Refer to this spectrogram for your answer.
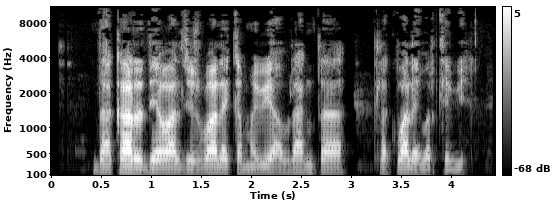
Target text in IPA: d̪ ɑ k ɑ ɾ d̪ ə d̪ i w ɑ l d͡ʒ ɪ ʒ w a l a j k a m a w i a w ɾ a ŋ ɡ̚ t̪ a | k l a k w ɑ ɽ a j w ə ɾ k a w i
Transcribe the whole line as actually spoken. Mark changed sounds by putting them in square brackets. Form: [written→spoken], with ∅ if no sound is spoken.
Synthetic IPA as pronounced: d̪ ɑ k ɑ ɾ d̪ ə d̪ [i→e] w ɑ l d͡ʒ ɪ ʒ w [a→ɑ] l a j k a m a w i a w ɾ a ŋ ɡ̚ t̪ a | k l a k w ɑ [ɽ→l] a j w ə ɾ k a w i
